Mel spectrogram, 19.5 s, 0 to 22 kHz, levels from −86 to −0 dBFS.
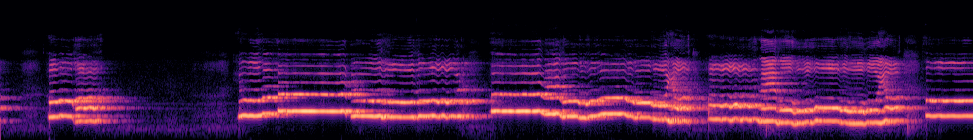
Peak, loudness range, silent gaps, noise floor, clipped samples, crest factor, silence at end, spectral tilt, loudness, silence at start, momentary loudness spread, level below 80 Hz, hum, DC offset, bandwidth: -6 dBFS; 7 LU; none; -62 dBFS; under 0.1%; 12 dB; 0 s; -2 dB/octave; -16 LUFS; 0 s; 8 LU; -86 dBFS; none; under 0.1%; 8.2 kHz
